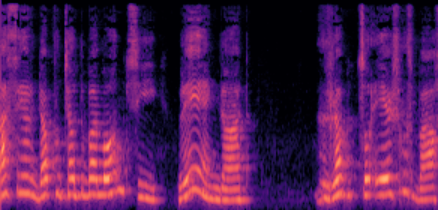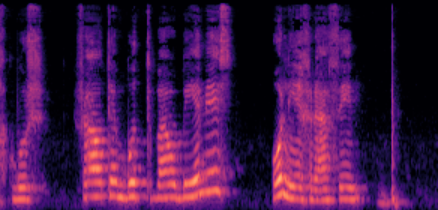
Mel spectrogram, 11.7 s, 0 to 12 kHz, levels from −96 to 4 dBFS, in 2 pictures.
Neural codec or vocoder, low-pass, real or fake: codec, 24 kHz, 0.9 kbps, WavTokenizer, medium speech release version 2; 10.8 kHz; fake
